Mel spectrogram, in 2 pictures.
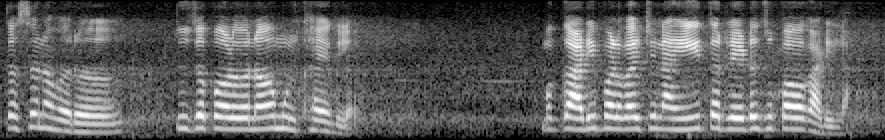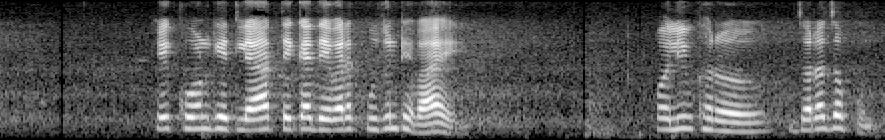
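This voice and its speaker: A woman's voice: a little high, unhurried, pauses often, warm tone, slight background noise, close to an everyday voice. A woman voicing an old village mother who nags and worries about her son's driving. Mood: fretful. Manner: nagging, fretful.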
